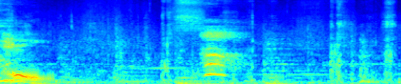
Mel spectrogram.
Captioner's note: gasps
